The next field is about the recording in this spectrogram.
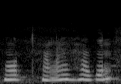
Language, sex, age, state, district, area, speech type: Bodo, female, 45-60, Assam, Kokrajhar, rural, spontaneous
